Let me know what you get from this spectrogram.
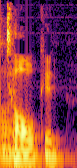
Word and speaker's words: Tolkien: We're both pronouncing it differently. – It's Tolkien.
